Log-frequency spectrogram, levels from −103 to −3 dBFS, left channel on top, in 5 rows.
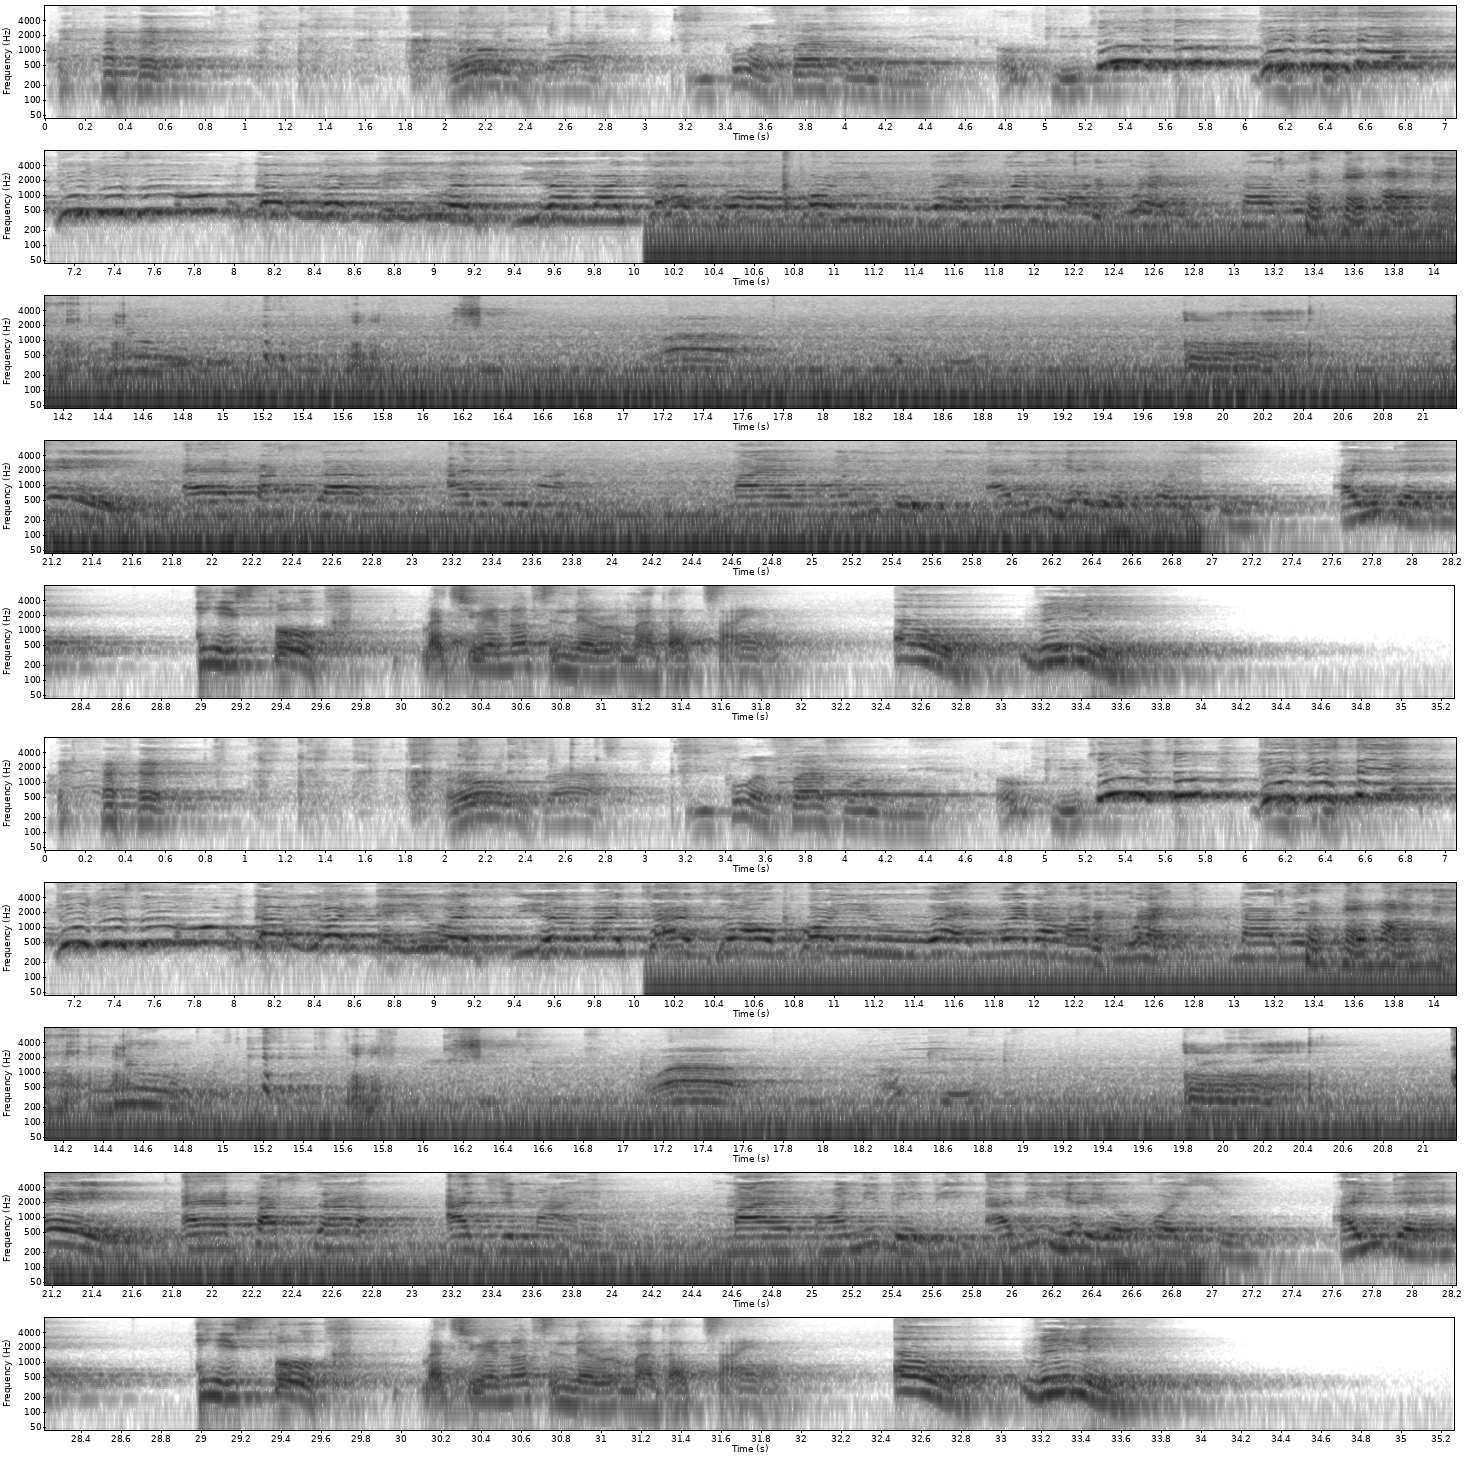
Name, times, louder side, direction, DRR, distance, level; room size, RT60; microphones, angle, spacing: voice 1, 0.1-0.6 1.3-1.4 2.0-2.9 3.2-5.2 6.1-6.2 12.0-12.7 14.5-14.6 16.0-16.4 17.0-17.7 18.2-18.8 19.9-20.3, right 3 dB, 45° right, 5 dB, 0.6 m, -36 dB
voice 2, 1.3-1.9 3.8-4.4 5.2-12.7 13.0-13.9 14.3-14.9 15.2-15.3 21.1-22.8 23.2-24.0 24.5-27.2 27.6-28.3 32.5-33.6, right 2 dB, 85° right, 3 dB, 1.5 m, -28 dB
sound 1, 10.0-26.9, left 5 dB, 60° left, 0.4 m, -31 dB
voice 3, 13.4-14.5 15.6-15.8 16.1-16.3 19.8-20.6 29.0-29.8 30.1-31.9, left 1 dB, ahead, 8 dB, 0.5 m, -30 dB
20.0 x 12.5 x 3.4 m, 1.2 s
head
